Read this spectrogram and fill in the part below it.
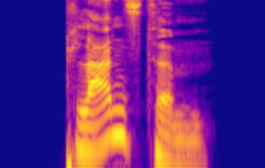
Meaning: strong dative masculine/neuter singular superlative degree of plan
- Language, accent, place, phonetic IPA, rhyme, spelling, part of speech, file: German, Germany, Berlin, [ˈplaːnstəm], -aːnstəm, planstem, adjective, De-planstem.ogg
